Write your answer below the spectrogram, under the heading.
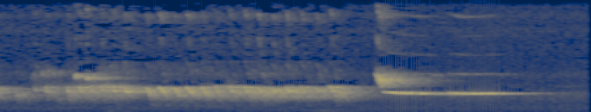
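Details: Yellow domestic canary in song, pouring out a continuous rapid rolling trill that ends in a sharp bright phrase and a clear descending whistled note.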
